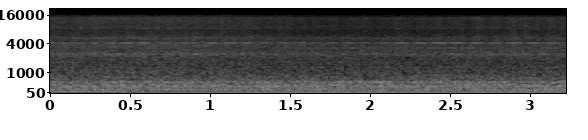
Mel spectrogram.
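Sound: airplane cabin engine drone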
